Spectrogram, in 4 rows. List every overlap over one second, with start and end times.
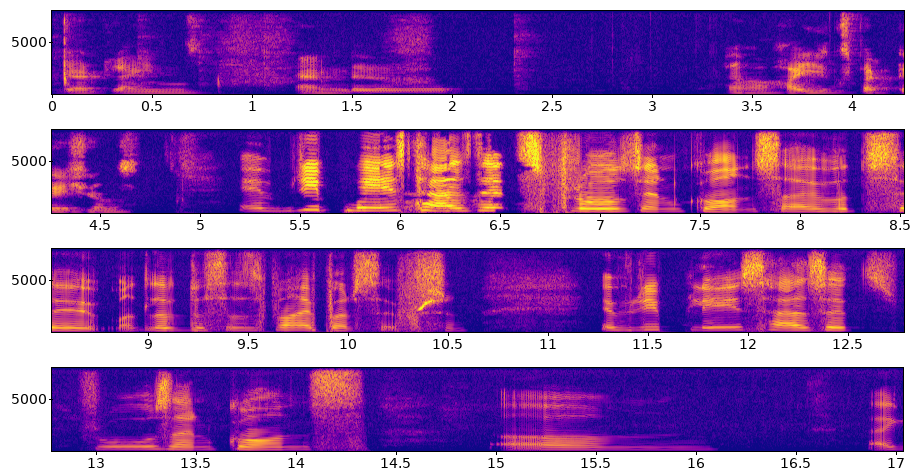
none

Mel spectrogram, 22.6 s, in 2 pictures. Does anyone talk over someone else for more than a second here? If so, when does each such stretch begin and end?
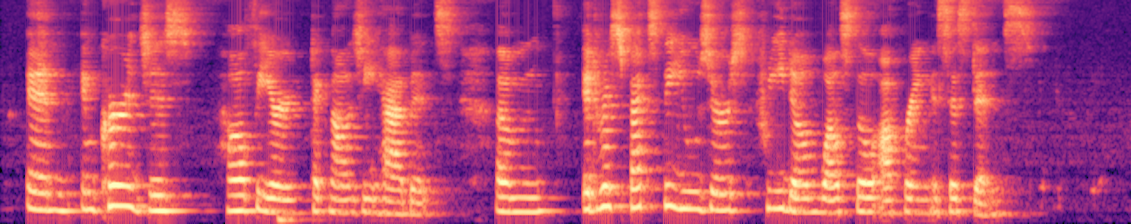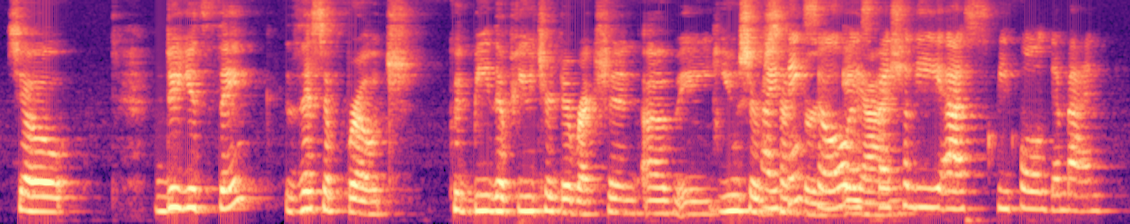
18.9-20.4

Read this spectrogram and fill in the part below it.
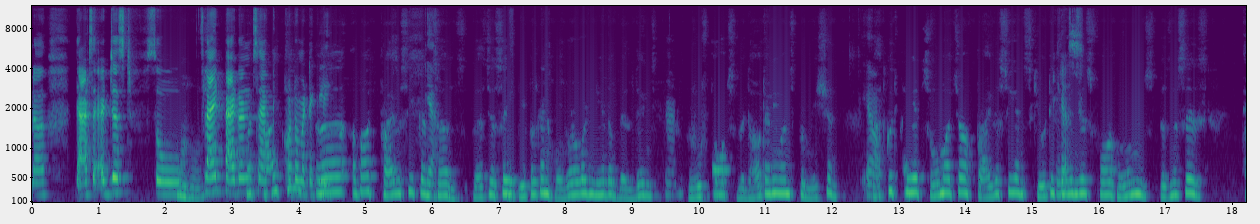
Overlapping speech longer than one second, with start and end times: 3.2-4.5

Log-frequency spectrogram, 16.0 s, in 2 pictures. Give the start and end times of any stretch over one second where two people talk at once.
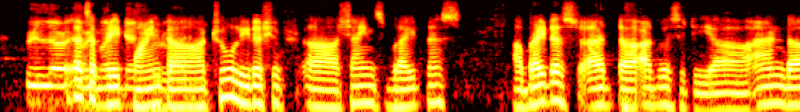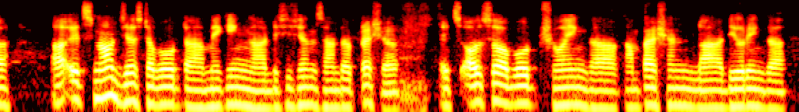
0.7-2.1

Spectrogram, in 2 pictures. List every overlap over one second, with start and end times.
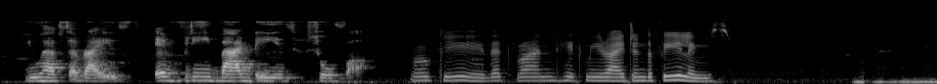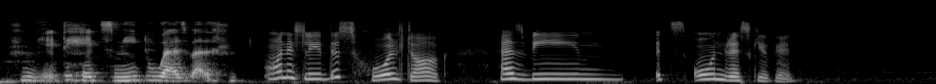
none

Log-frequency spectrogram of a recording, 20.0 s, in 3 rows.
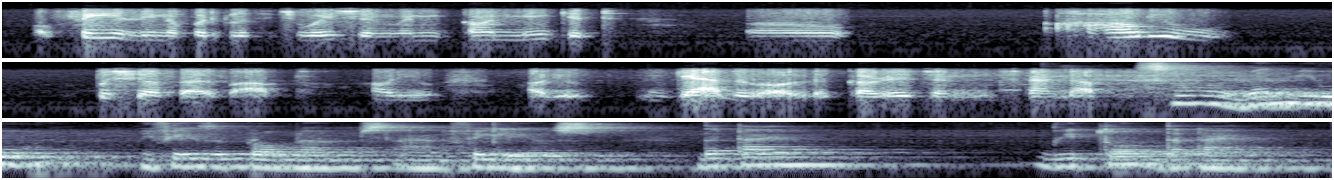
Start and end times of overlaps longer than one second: none

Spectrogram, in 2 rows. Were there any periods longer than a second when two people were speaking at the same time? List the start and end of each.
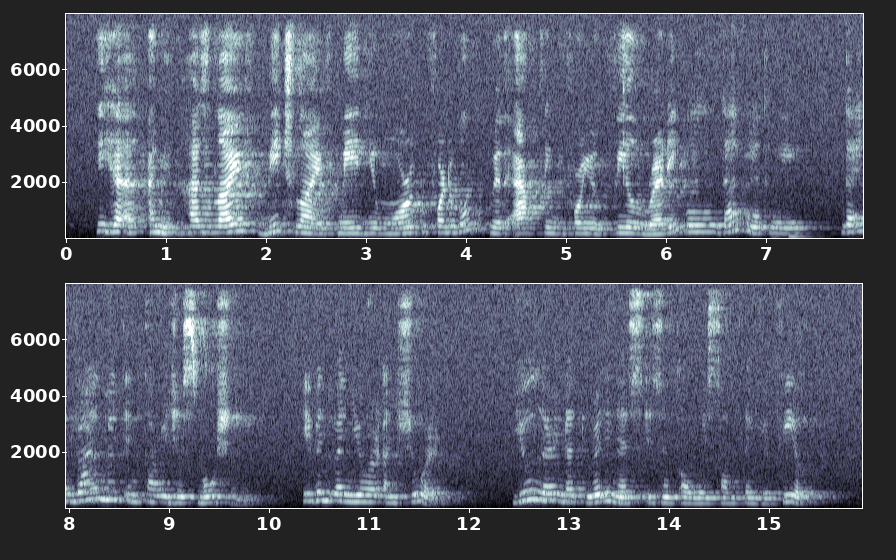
none

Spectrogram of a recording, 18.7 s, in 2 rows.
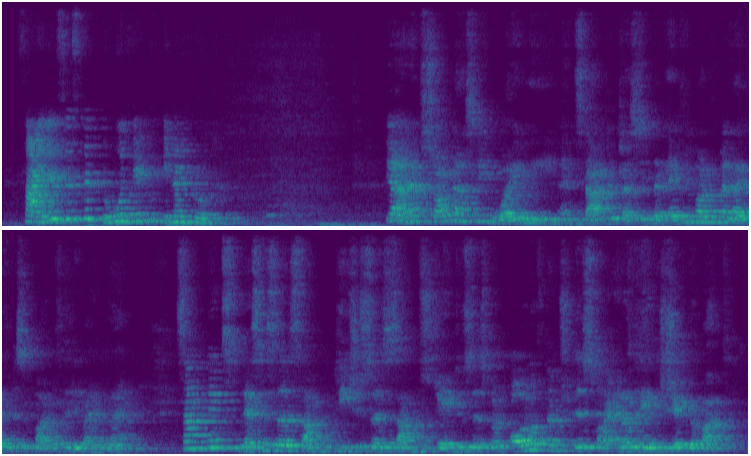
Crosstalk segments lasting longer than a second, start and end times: none

